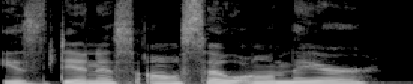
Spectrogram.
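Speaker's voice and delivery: put-on Southern accent, warm motherly voice. Retelling a mother's question about the podcast, imitating her southern voice. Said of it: "my mom in her beautiful southern voice says".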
